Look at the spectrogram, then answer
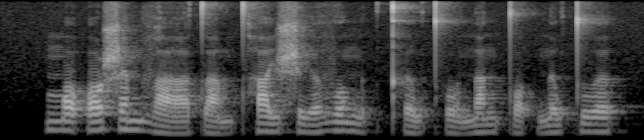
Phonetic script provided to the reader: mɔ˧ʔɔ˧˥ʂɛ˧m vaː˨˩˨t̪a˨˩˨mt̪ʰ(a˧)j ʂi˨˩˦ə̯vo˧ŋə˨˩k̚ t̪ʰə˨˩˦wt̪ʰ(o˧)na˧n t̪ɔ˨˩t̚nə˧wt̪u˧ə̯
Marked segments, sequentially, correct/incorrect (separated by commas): correct, incorrect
